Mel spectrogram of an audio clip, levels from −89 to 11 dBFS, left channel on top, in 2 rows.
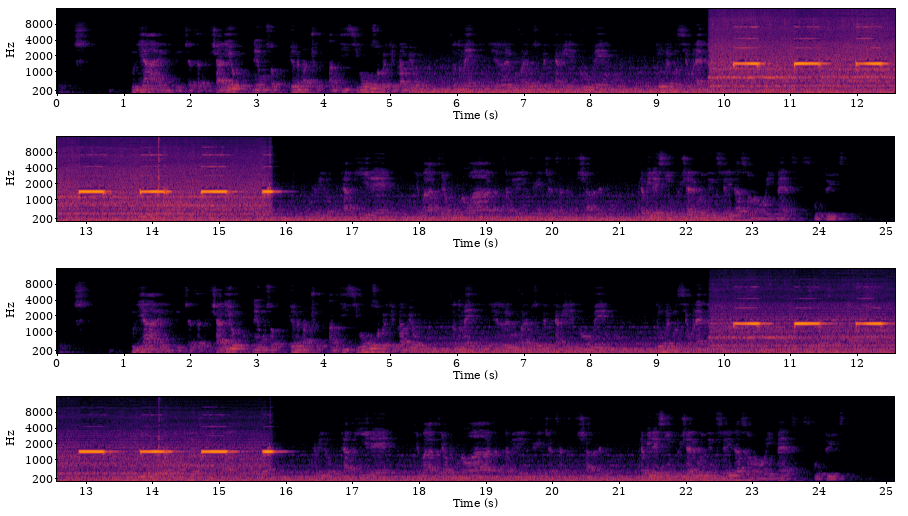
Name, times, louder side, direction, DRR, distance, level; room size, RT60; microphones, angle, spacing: voice 1, 1.1-5.5 5.9-8.3 9.0-12.5 13.6-15.8 16.4-17.6 17.9-20.7 21.3-24.4, right 1 dB, 5° left, -5 dB, 6.3 m, -47 dB
Boat Water vehicle, 5.3-22.7, equal, 50° left, 1.2 m, -40 dB
sound 1, 9.8-15.8, equal, 80° left, 0.6 m, -22 dB
16.5 x 6.3 x 9.0 m, 0.74 s
head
